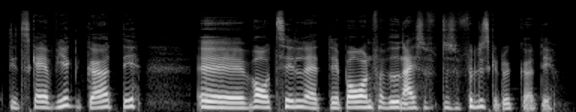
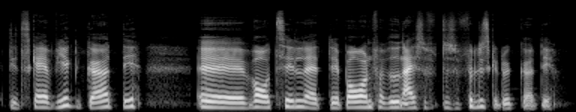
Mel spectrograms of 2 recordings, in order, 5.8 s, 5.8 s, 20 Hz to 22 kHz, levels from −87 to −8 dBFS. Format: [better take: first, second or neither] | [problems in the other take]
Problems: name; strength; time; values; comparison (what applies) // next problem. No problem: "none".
first | thin; very slightly; fading below 250 Hz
